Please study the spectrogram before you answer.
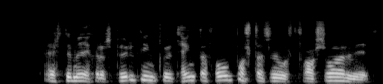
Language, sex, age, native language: Icelandic, male, 60-69, Icelandic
